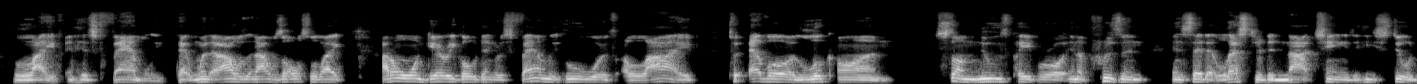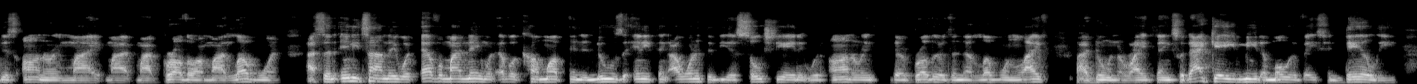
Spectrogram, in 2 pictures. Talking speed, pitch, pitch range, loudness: 200 wpm, 115 Hz, 105-125 Hz, -16 LUFS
